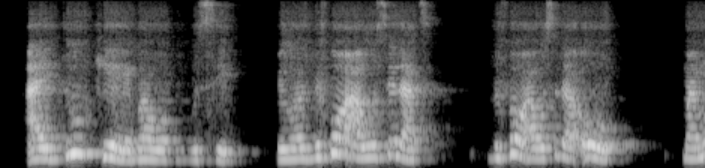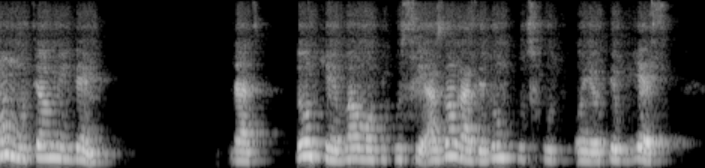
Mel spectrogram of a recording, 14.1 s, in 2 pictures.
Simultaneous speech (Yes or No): No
